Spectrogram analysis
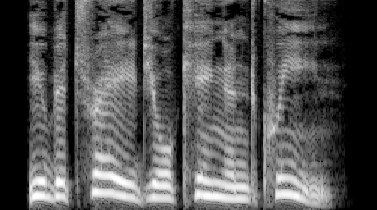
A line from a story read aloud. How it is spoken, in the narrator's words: Castile said, his voice showing no emotion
